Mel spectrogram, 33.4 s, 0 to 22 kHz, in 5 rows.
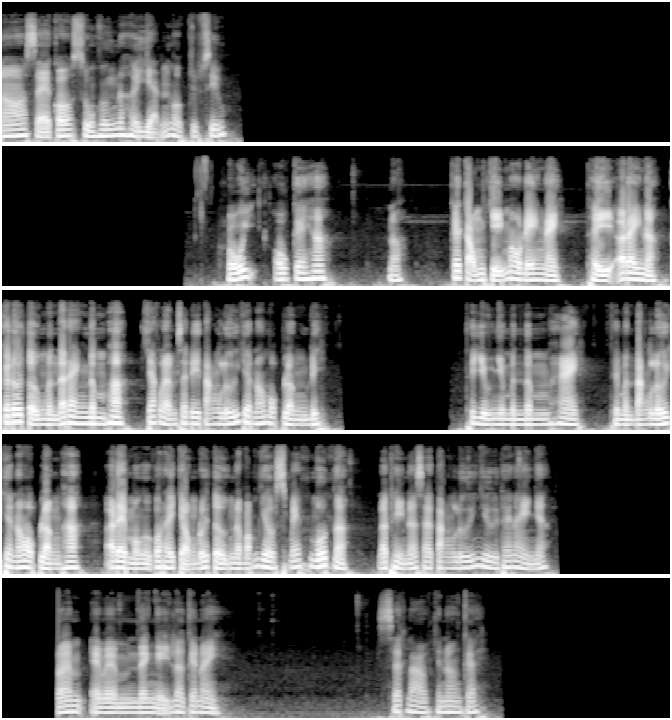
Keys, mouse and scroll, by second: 1.0 alt+middle click, 1.5-2.3 scroll up 2, 2.3 click, 2.6-2.9 scroll up 1, 2.9 click, 3.6 middle click, 3.6 scroll down 1, 3.9 middle click, 4.3-4.9 scroll up 2, 4.5 alt+middle click, 4.9 click, 5.6-6.4 alt+scroll down 2, 6.4 alt+middle click, 6.7-7.3 scroll down 2, 6.9 F4, 7.0 click, 7.3 scroll up 1, 7.5 middle click, 8.0 scroll up 1, 8.1-8.9 scroll down 1, 8.9-9.9 scroll up 1, 9.9 scroll down 1, 10.2 alt+middle click, 11.5 scroll up 1, 11.5 click, 12.2 alt+middle click, 16.4 click, 17.3 click, 18.5 middle click, 19.2 click, 23.5 alt+middle click, 24.6 F4, 25.2 alt+middle click, 25.7 alt+middle click, 25.9 scroll up 1, 26.2 alt+middle click, 26.6 scroll down 1, 27.2 click, 29.2 click, 30.3 alt+middle click, 31.8-33.2 drag.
